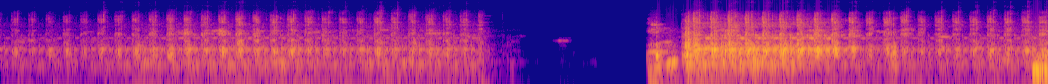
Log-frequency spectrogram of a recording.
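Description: Sewing machine top stitching the edge of a fabric potholder, a rapid, even mechanical whirr that runs for about five seconds, stops for a short pause, then starts again louder and continues steadily.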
